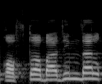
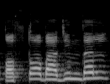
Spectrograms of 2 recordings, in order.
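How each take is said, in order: No difference in how they are said.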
